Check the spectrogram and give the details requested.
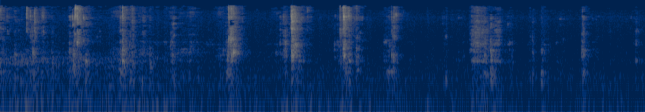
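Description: Faint, close-up chewing of chewy rice cakes, made up of irregular wet mouth clicks and smacks, about one or two a second.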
